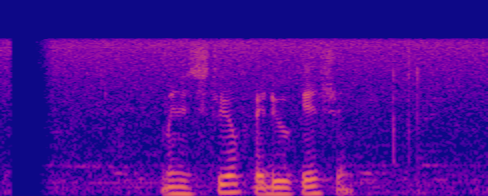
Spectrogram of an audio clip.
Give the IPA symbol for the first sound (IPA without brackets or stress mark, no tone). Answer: m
